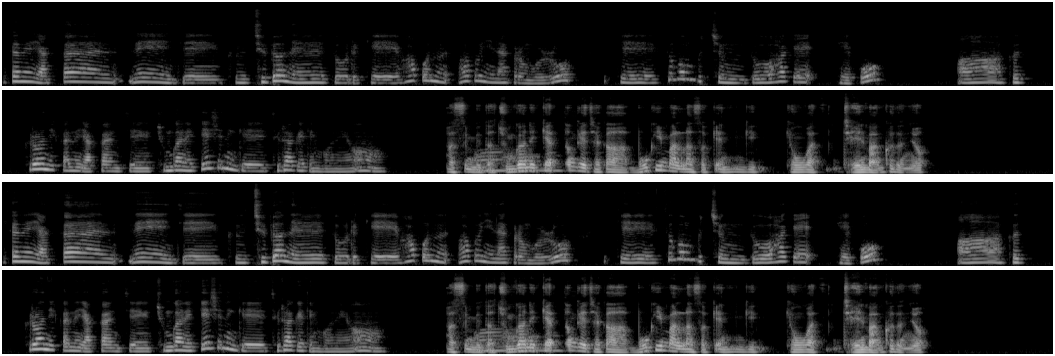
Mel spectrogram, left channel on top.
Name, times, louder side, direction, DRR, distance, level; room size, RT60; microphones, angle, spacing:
voice 1, 0.1-5.7 6.2-8.1 8.4-8.8 9.5-10.2 10.7-14.3 15.2-16.1, right 2 dB, 70° right, 1.1 m, -33 dB
voice 2, 15.0-19.7, right 1 dB, 10° right, 0.6 m, -27 dB
4.1 x 3.3 x 3.1 m
head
